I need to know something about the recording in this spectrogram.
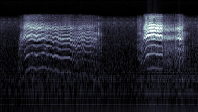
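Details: Young adopted kitten, ten days into its new home, letting out two drawn-out meows: a long wavering cry of about one and a half seconds, then a louder, shriller second call after a short pause.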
